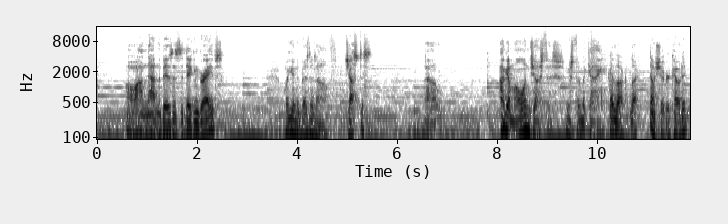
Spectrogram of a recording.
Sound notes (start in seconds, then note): 3.6 scottish accent; 6.2 scottish accent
